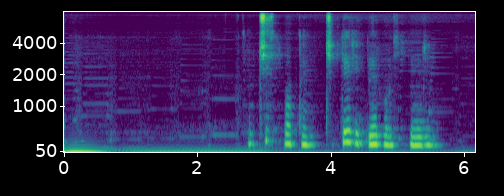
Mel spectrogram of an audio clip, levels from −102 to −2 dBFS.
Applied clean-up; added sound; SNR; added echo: neural mask model DeepFilterNet 3.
